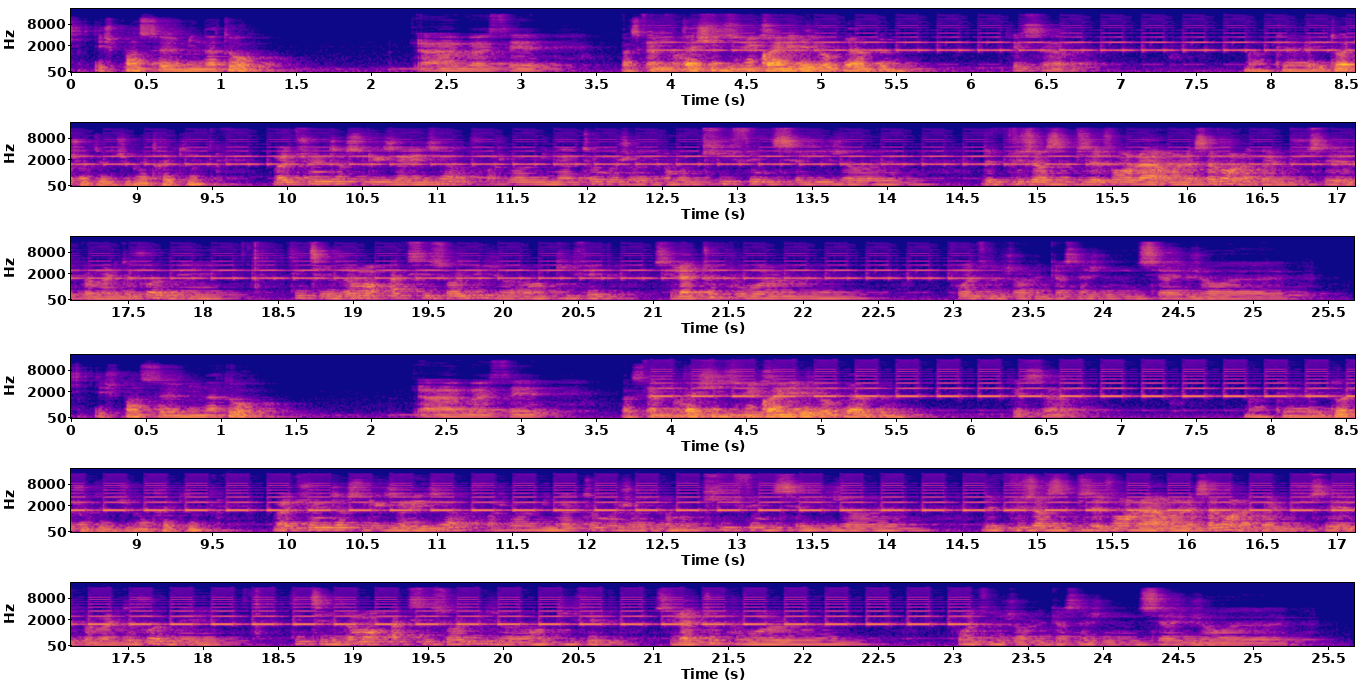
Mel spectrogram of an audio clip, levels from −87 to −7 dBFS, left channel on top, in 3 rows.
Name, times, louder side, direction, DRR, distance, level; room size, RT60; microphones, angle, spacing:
voice 1, 0.0-1.4 3.7-5.7 7.8-9.6, left 2 dB, 85° left, 1.2 m, -29 dB
voice 2, 2.3-3.5 3.8-5.2 6.2-6.7 9.5-22.3 23.0-25.3, equal, 55° left, 6.3 m, -35 dB
sound 1, 3.9-23.1, right 7 dB, 15° right, 5.3 m, -35 dB
29.5 x 16.0 x 6.0 m
head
